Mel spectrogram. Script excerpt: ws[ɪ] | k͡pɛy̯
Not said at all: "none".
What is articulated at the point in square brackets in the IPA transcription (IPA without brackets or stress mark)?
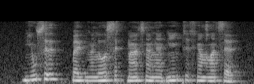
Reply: ɨ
